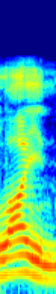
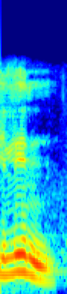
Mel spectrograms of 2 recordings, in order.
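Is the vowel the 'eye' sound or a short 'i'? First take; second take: eye sound; short i. First: The vowel is the long 'eye' sound. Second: The vowel is a short 'i' sound. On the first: The speaker calls it right. "لاين ما اقولش لين" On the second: The speaker calls it wrong. "ما اقولش لين"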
